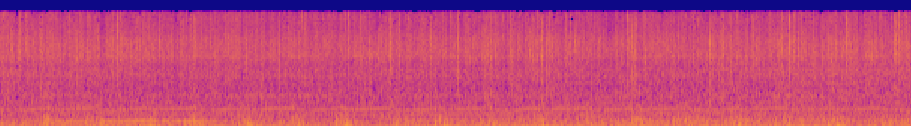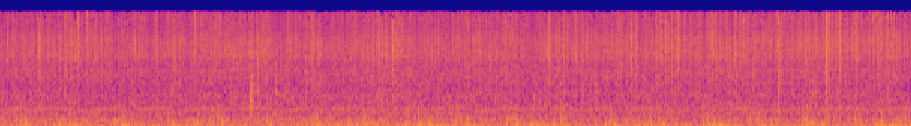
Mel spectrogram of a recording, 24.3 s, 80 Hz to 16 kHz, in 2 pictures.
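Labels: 0.0s Rain falling with gradually increasing intensity and heaviness. 24.3s
0.0s A quiet car engine running steadily. 24.3s

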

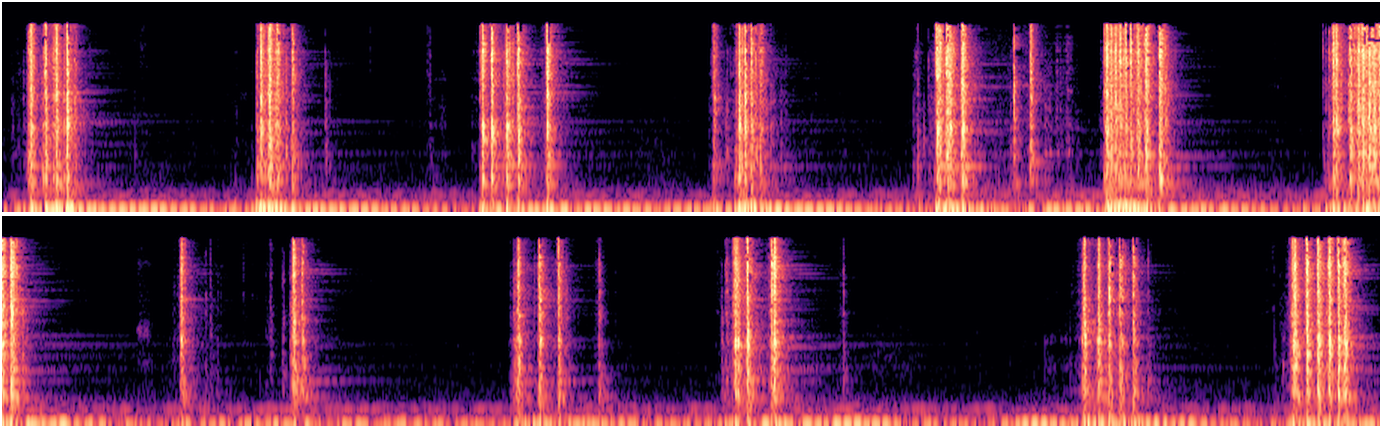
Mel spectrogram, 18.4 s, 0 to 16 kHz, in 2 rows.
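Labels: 0.0s A repeated clicking sound created by a machine turning something. 14.5s
16.3s A machine repeatedly clicks as something is turned. 18.4s

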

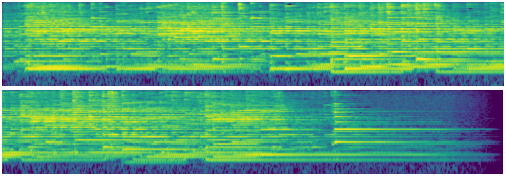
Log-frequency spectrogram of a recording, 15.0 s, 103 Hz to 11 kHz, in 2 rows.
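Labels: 0.0s An Indian melody is played with string instruments. 15.0s

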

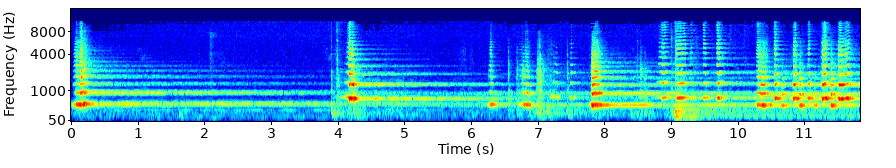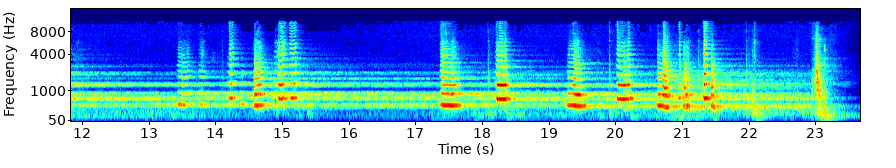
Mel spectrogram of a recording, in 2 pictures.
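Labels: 0.0s Strongly echoing, choppy squeaking sounds. 0.8s
0.5s A dull echoing sound. 23.6s
3.8s Strongly echoing, choppy squeaking sounds. 4.8s
6.2s Strongly echoing, choppy squeaking repeats irregularly. 12.2s
13.4s Strongly echoing, choppy squeaking repeats irregularly. 15.9s
17.3s Strongly echoing, choppy squeaking repeats irregularly. 21.9s
22.8s Creaking sounds intermittently. 23.4s

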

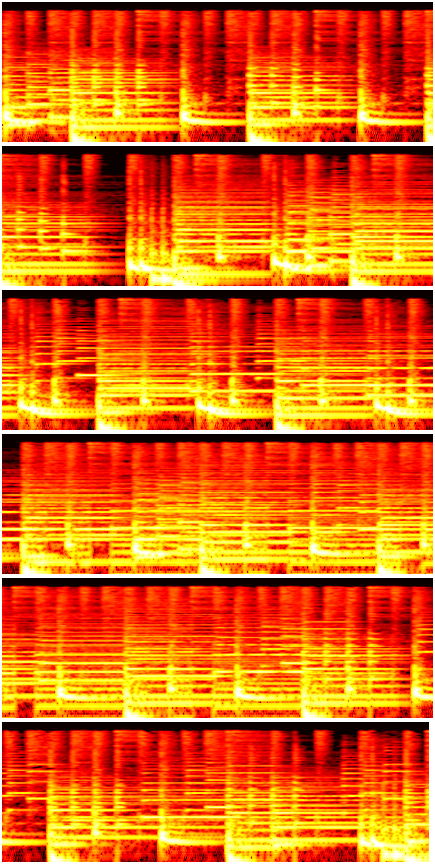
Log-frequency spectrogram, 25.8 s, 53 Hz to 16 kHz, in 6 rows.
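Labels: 0.0s A rhythmic jazz melody featuring saxophone, drums, and sound effects. 25.8s

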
